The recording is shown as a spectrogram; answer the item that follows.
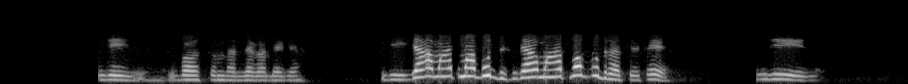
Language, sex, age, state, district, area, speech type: Hindi, female, 45-60, Bihar, Madhepura, rural, conversation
